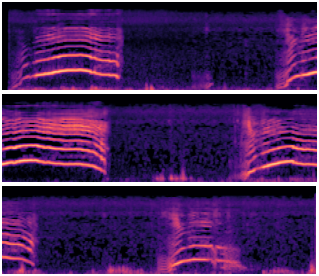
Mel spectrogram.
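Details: Baby sea lion calling four times, each a loud, drawn-out, bleating cry rising and then falling in pitch and lasting one to two seconds, with low rumbling background noise between calls.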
